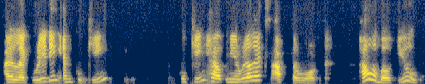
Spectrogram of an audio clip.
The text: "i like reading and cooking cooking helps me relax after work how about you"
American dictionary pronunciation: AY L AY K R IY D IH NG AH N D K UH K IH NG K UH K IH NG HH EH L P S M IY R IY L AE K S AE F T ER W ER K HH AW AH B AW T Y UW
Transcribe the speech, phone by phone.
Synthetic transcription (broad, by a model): AY L AY K R IY D IH NG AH N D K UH K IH NG K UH K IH NG HH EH L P M IY R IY L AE K S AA F T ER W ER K HH AW AH B AW T Y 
